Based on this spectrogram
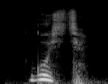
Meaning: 1. guest, visitor 2. merchant, especially one that trades overseas
- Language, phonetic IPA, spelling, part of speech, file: Russian, [ɡosʲtʲ], гость, noun, Ru-гость.ogg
